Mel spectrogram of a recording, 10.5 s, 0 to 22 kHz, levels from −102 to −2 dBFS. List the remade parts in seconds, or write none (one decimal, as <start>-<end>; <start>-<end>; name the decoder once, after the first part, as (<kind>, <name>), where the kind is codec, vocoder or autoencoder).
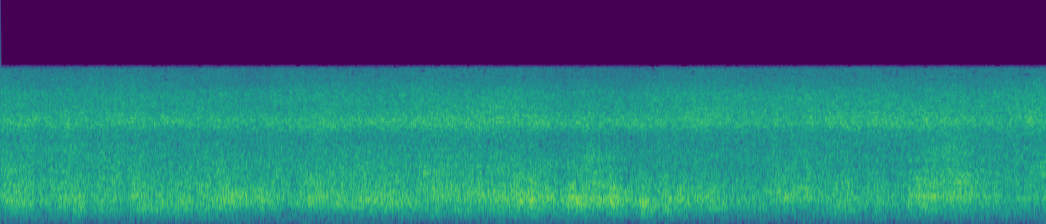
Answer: none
